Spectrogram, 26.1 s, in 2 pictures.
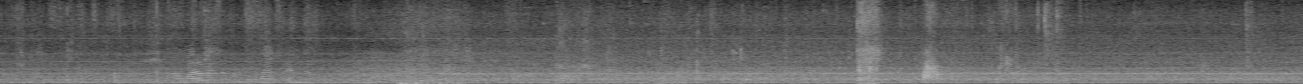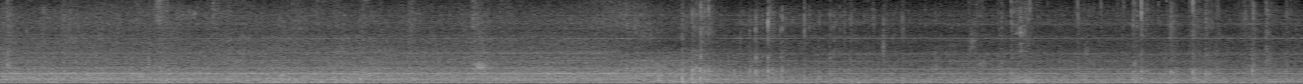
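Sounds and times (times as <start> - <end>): electric train running past: 1.0 - 10.0.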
